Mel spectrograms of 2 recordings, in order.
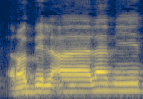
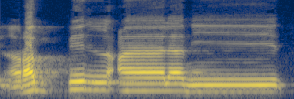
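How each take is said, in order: First: The b sound is short and single. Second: The b sound is held long and doubled. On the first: The speaker calls it wrong. "Enggak boleh" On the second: The speaker calls it right. "Itu di atas ba-nya ada tasydid"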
